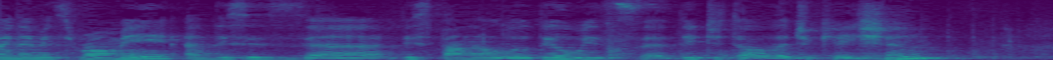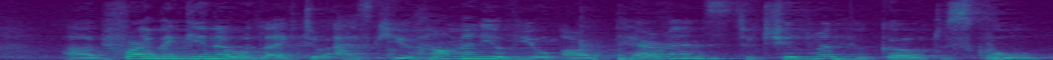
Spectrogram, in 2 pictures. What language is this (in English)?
Hebrew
